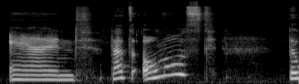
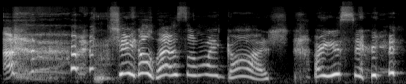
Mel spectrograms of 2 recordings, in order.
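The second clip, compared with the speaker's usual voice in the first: much higher and louder, squealing; excited disbelief; 12 semitones higher, 8 dB louder than usual. Real, not acted. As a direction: shriek it in delighted shock. Reacting to a viewer's joke.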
